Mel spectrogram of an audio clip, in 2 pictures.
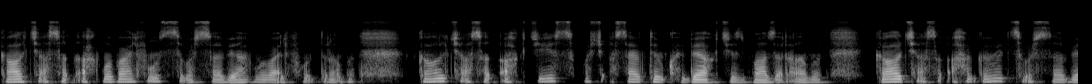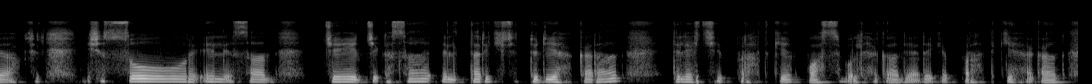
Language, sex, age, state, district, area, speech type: Kashmiri, male, 30-45, Jammu and Kashmir, Budgam, rural, spontaneous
